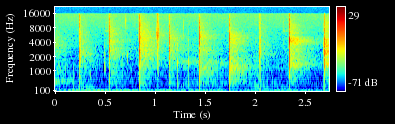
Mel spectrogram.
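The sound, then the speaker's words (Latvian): A handful of sharp, scattered hand claps in a studio, likely just one or two people clapping. The claps come irregularly, about a dozen in a few seconds, fairly quiet, with no talking. “vēlreiz aplausi”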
